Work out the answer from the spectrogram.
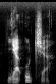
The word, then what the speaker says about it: Yautja: They have a pronunciation. It's called Yautja. That is the predator species name.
